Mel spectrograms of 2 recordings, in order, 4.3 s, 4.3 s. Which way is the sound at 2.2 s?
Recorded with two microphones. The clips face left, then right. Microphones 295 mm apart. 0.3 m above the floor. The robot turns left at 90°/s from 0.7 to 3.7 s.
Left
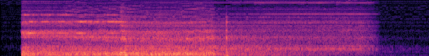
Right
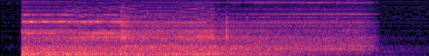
55° left (ahead or behind).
